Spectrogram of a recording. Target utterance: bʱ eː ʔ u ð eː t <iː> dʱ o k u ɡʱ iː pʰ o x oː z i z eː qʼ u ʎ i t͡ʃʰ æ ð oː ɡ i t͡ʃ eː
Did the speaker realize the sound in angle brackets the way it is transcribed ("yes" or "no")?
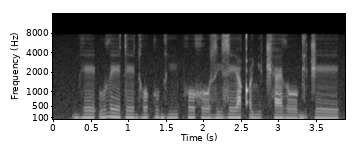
no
